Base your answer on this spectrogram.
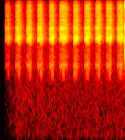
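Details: Cicadas singing while a small tortoise takes a walk; high, harsh buzzing pulses repeated steadily about five or six times per second, with nothing else clearly heard.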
